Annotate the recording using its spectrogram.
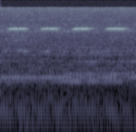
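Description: Near silence: faint room tone with a soft, high-pitched chirp repeating about twice a second.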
